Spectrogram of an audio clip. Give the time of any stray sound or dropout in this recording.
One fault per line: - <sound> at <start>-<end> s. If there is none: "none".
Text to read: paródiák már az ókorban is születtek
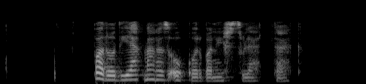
none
